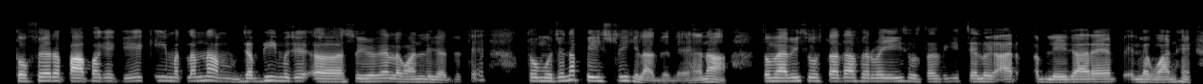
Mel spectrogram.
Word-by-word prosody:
तो 150 - +3
फिर 175 -1 +3
पापा 155 +1 +9
क्या 160 0 -5
किए 150 +4 -7
कि 175 0 -7
मतलब 165 0 -3
ना 180 0 +4 0.3
जब 150 -1 +1
भी 180 +1 -1
मुझे 160 -1 -3
अ, 130 -2 +3
सुई 140 +2 -5
वग़ैरह 145 +1 0
लगवाने 125 -1 0
ले 125 - -3
जाते 115 -1 -6 0.2
थे, - - -12 0.4
तो 165 -1 0
मुझे 160 +2 -2
ना 210 - +2
पेस्ट्री 170 +1 -1
खिलाते 100 - -3
थे, 90 +1 -10
है 105 - -3
ना? 130 0 +4 0.4
तो 155 - +1
मैं 155 0 +6
भी 160 +1 0
सोचता 155 -2 0
था 160 +1 +3
फिर 155 -1 -3
मैं 155 0 -1
यही 150 +1 -1
सोचता 140 -4 -5
था 135 0 -10
कि 145 +1 -11
चलो 140 0 -1
यार 130 -1 +1 0.2
अब 125 +2 -7
ले 120 0 +1
जा 125 -1 +3
रहे 130 +1 +1
हैं 125 -2 -6
लगवाने। 120 +1 -1
150 Hz, 225 wpm, -24 LUFS, 125-160 Hz, 0.4 s, पापा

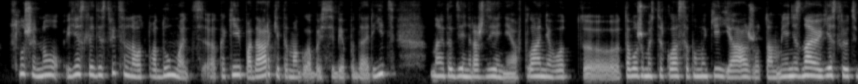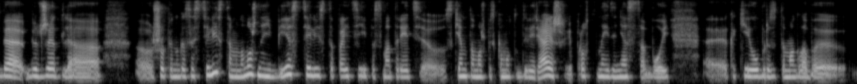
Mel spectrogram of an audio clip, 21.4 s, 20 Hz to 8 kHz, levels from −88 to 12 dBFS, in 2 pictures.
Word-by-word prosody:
Слушай, 280 -3 -1
ну, 245 +3 +1
если 255 +3 0
действительно 245 -2 -1
вот 195 0 -4
подумать, 225 +1 0
э, - - -8
какие 235 +5 0
подарки 225 +2 +3
ты 200 -1 -7
могла 185 -1 -3
бы - - -6
себе - - -6
подарить 270 +4 -1 0.5
на 220 -2 0
этот 215 -1 +1
день 210 -1 +3
рождения, 195 - 0
в - - -14
плане 210 -2 +2
вот, 195 +1 -4 0.2
э, - - -3
того 220 0 +4
же 220 - +2
мастер-класса 215 0 +1
по 215 - -2
макияжу, 200 -3 0
там, 180 -1 -4
я 210 +1 +2
не 220 - +6
знаю, 220 -1 +6
есть 225 0 +2
ли 215 - +5
у - - +2
тебя 210 -1 +3
бюджет 215 0 +2
для, 100 0 -1 0.4
э, - - -6
шопинга 205 -2 -1
со 215 +2 -5
стилистом. 235 -1 +1
Но 200 - +2
можно 255 -2 +4
и 210 -2 +5
без 235 +7 +2
стилиста 230 -4 -1
пойти 210 0 -3
и - - -4
посмотреть, 195 -1 -5
э, - - -8
с 190 - -11
кем 210 -1 +1
ты, 200 - -2
может 195 0 -1
быть, 205 - -12
кому-то 200 0 -4
доверяешь 205 +3 +2
или - - -10
просто 210 0 -7
наедине 195 -1 +1
с 195 - -6
собой, 95 - -3 0.4
э, - - -8
какие 205 0 -2
образы 200 0 +2
ты 195 - -8
могла 190 0 0
бы 455 -1 -2
210 Hz, 190 wpm, -24 LUFS, 195-225 Hz, 0.5 s, не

